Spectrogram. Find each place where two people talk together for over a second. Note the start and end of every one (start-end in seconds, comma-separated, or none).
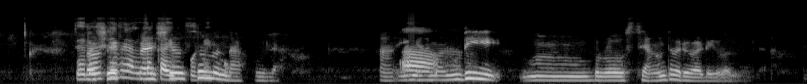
0.8-2.3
